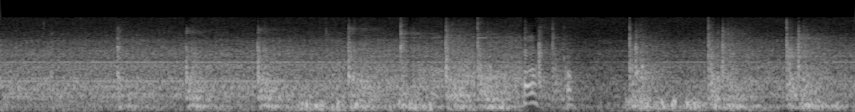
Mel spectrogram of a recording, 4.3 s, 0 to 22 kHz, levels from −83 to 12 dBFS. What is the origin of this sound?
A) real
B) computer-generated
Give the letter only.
A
